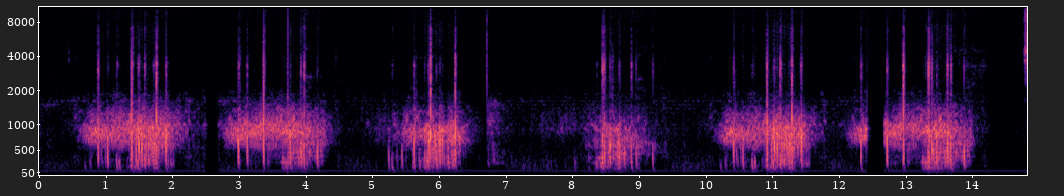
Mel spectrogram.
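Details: Coarse crackles, loud popping, crunching clicks through each phase of repeated breath sounds over a low electrical hum, in a respiratory semiology teaching context on pneumonia.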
